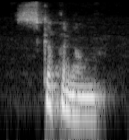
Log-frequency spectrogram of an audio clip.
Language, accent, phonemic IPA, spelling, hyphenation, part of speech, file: English, Southern England, /ˈskʌpənɒŋ/, scuppernong, scup‧per‧nong, noun, LL-Q1860 (eng)-scuppernong.wav
- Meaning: A large greenish-bronze grape native to the Southeastern United States, a variety of the muscadine grape (Vitis rotundifolia)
